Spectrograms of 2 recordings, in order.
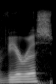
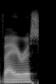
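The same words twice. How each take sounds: First: It is said with a Latin-style pronunciation. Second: It is said with an English-style pronunciation. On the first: "is probably how they would pronounce it" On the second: "The Latin virus"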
